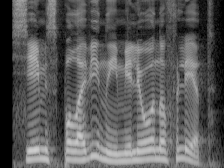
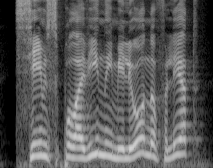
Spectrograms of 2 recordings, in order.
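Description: First: Said in the usual way. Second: High, incredulous question; stunned echo, pitched up with a questioning lift; astonished exclamation. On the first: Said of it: "произнёс пронзительный интеллектомат". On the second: A narrator's reading. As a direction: exclaim it in shocked disbelief. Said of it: "дружно воскликнули".

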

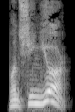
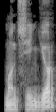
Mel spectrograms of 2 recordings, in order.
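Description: First: «Монсеньор!» громко и намного выше, с падением в конце; мольбой выкрикнуть «Монсеньор!»; восклицание. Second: «Монсеньор» спокойно, с вопросительным подъёмом в конце; переспросить «Монсеньор» с удивлением; недоумённый повтор. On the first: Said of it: "воскликнул нищий". (нищий на коленях взывает «Монсеньор!») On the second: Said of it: "повторил Ганди". (Ганди недоверчиво переспрашивает «Монсеньор») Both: A narrator's reading.

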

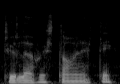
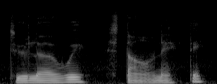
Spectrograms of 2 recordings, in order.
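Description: First: "Julehuistanete" run together at normal pace, trailing softer; whole word, joined. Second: "Julehuistanete" in two slow chunks; broken down slowly. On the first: Teacher repeating the long word whole, joined-up. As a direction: say Julehuistanete in one smooth, softer go. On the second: Teacher making a long word simpler, broken down slowly. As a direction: ease through Julehuistanete part by part. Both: Shown as a demonstration. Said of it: "Break it down something like that".

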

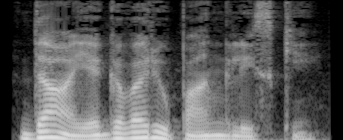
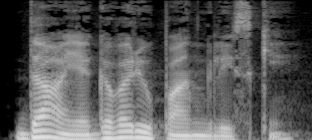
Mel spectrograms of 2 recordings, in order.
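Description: The two takes are said the same way.

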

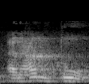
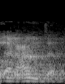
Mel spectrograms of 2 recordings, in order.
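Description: First: أنعمت ending in "tu" as first person; wrong vowel ending. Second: أنعمت ending in "ta" as addressing God; correct vowel ending. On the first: Teacher showing a Fatiha error, أنعمت ending in "tu". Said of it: "أنعمت يبقى المتكلم". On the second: Teacher giving the correct Fatiha reading, أنعمت ending in "ta". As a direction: say أنعمت with a clear "ta" ending, the right way. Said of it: "لا أقول أنعمت". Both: Shown as a demonstration.

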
